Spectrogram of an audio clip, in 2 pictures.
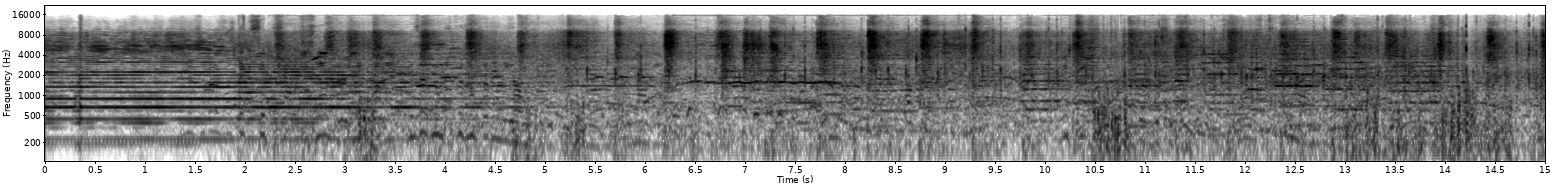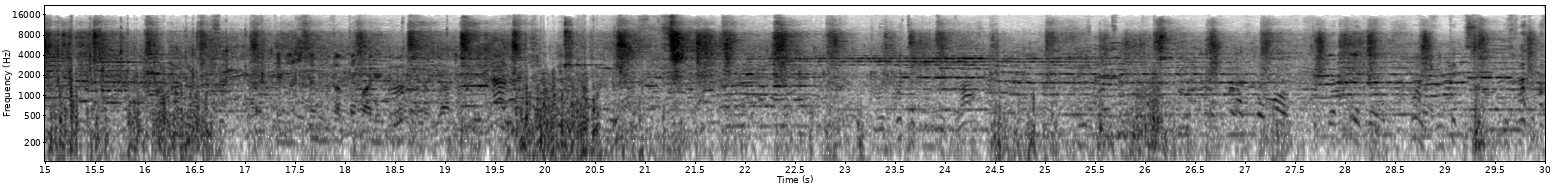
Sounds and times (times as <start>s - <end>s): Speech: 1.8s - 22.6s, 23.2s - 30.0s
Music: 1.8s - 30.0s.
